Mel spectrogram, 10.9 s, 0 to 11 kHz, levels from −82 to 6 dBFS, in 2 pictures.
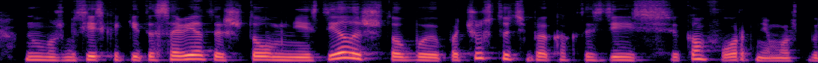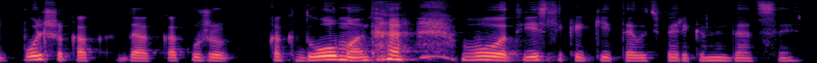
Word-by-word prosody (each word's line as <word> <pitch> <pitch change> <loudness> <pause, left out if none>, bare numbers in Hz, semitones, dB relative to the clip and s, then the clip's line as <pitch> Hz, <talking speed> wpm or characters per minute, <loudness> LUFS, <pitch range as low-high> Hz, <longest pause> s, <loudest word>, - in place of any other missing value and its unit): ну, 175 0 -2
может 160 -2 -4
быть, 160 - -7
есть 180 0 +2
какие-то 180 -1 -4
советы, 190 0 +4
что 180 +2 +1
мне 160 -2 +1
сделать, 235 - +5
чтобы 165 - -1
почувствовать 230 - -2
себя 180 -6 -3
как-то 170 -1 -10
здесь 165 +1 -5
комфортнее, 170 -9 -2
может 135 0 -6
быть, 140 -1 -10
больше 195 +4 +2
как, 145 0 -5
да, 140 -2 -2
как 145 +2 -8
уже, 155 -3 -3 0.2
как 165 -3 -7
дома, 170 -1 +7
да? 200 +3 +3 0.3
Вот. 175 -3 +3
Есть 165 0 -1
ли - - -12
какие-то 150 -1 -6
у 140 - -4
тебя 140 +2 -9
рекомендации? 140 -2 -8
165 Hz, 175 wpm, -23 LUFS, 150-185 Hz, 0.3 s, дома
